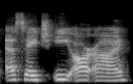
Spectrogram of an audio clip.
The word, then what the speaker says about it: Sheri: My name is spelled Sheri, one R, and fits like your shoe fits with two T's.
